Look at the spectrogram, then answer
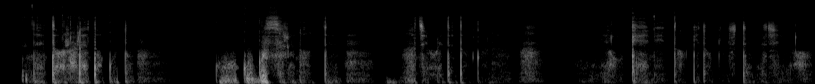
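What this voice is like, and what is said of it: Whispering close to the ear. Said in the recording (Japanese): “いきなりささやかれてびっくりしたのか。…このまま耳元で”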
